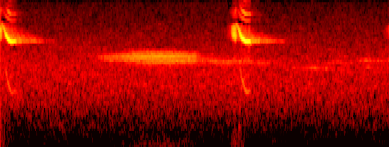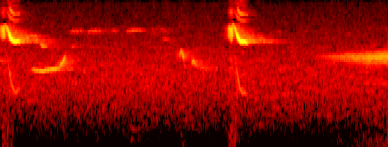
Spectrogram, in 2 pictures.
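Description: A Brambling gives a drawn-out, nasal, wheezing buzz, while sharp high chirps dropping in pitch repeat roughly every second and a half.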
